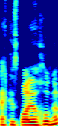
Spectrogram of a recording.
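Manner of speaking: put-on South African accent. Talking about a South African meat eater, putting on a South African accent. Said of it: "good South African accent".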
